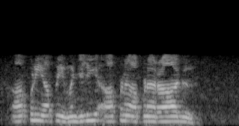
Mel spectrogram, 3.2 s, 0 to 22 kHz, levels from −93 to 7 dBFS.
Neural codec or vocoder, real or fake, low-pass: none; real; 3.6 kHz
